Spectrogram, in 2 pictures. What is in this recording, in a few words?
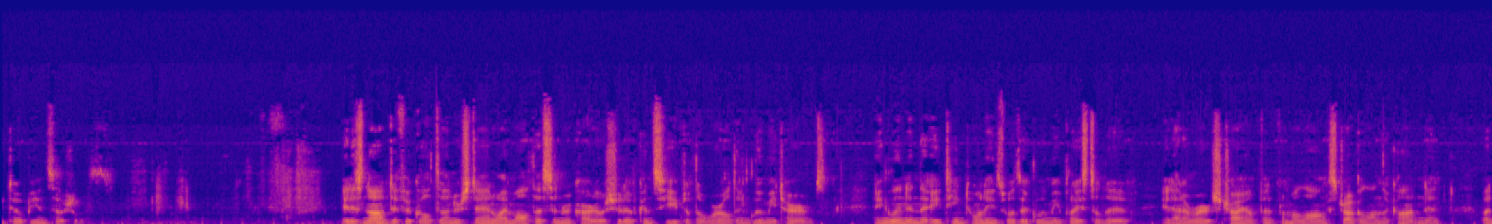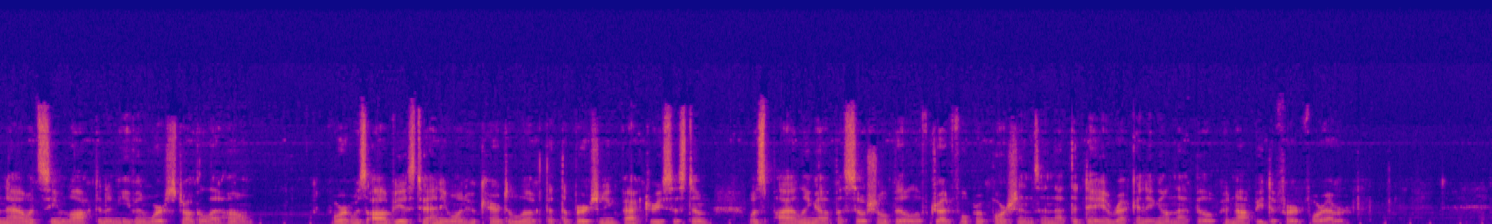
ASMR Relaxation for Sleep Economics History read in Monotone Voice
